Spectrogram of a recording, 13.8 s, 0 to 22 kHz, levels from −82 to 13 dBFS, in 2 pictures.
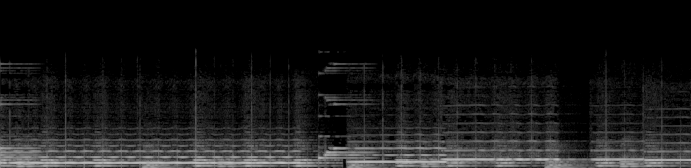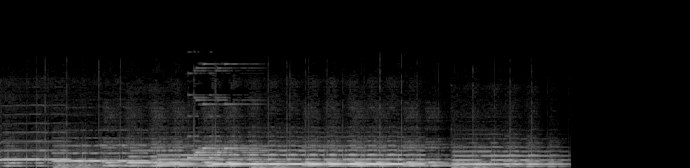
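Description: From 7.27 to 12.61 s a doubled audio track appears: an equally loud, dry copy trails about a fifth of a second behind, likely from a second capture path.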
